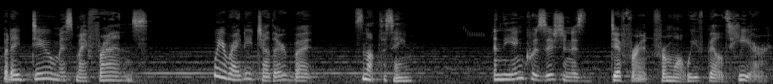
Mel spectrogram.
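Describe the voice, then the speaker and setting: A woman playing a warm, earnest young scout in a fantasy video game, chatting in a friendly, conversational way. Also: medium pitch, normal speed, over music, natural voice. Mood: reflective. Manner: chatty, friendly, lightly amused.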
